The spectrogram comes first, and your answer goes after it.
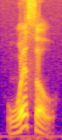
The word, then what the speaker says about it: whistle: is a whistle and whistle is a word that has one silent letter which is in this case the letter H so here we write Edge but we don't say it we say whistle whistle and the other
